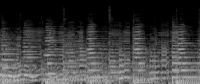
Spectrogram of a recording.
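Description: Two acoustic guitars, one a nylon-strung classical guitar, playing a gaúcho folk song's instrumental passage with a steady pulsing bass line under plucked and strummed chords. A held, wavering note fades out in the first half second.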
